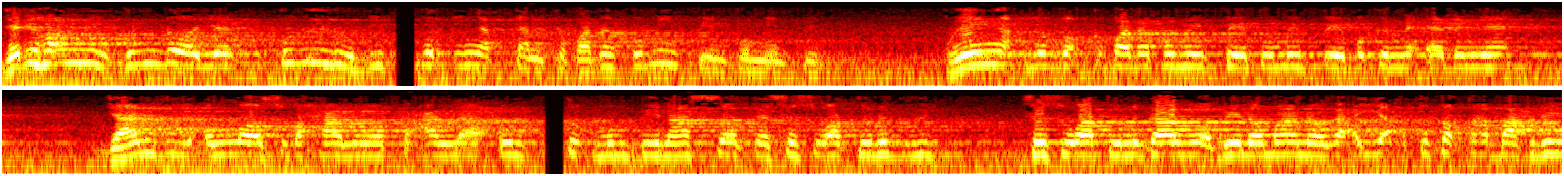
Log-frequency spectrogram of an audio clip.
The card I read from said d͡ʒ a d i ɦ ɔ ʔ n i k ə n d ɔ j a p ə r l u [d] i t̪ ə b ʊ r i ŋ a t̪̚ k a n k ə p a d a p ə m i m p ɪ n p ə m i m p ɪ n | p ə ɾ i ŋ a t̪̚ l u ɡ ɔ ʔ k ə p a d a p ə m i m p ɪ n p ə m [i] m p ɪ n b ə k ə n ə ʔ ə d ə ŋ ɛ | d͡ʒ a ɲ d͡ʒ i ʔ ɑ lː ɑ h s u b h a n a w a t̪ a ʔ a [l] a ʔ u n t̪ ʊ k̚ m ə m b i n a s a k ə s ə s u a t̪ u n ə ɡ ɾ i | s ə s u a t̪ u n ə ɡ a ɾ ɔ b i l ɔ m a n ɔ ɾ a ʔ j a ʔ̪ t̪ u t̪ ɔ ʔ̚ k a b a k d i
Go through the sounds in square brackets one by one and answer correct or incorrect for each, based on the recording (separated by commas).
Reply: correct, correct, correct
